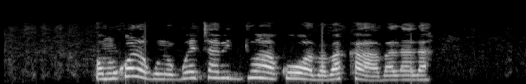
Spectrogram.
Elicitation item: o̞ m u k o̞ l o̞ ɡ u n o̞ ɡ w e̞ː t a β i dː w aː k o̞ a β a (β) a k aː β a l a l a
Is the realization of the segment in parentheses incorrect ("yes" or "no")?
no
